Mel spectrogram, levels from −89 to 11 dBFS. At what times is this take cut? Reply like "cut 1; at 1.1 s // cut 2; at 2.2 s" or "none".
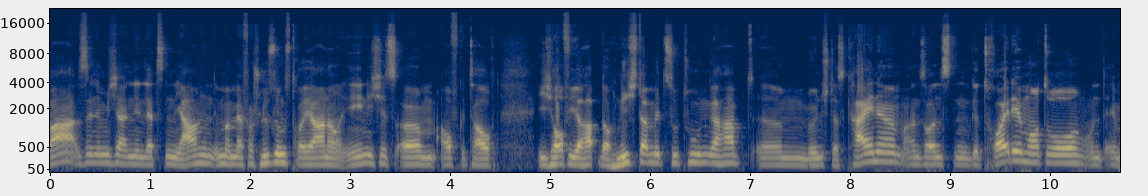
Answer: none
